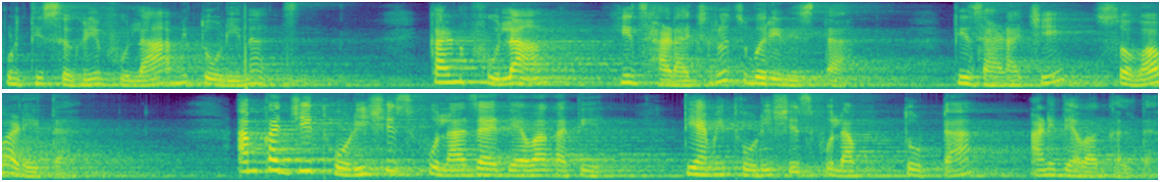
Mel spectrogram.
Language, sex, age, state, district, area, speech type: Goan Konkani, female, 45-60, Goa, Ponda, rural, spontaneous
